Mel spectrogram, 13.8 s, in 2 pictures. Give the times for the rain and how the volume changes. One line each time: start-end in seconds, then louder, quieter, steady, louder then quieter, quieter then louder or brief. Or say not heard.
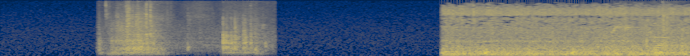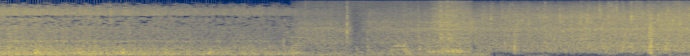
4.4-13.7 quieter then louder.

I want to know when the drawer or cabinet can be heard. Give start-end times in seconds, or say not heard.
0.9-2.8, 6.1-6.9, 9.9-11.7.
